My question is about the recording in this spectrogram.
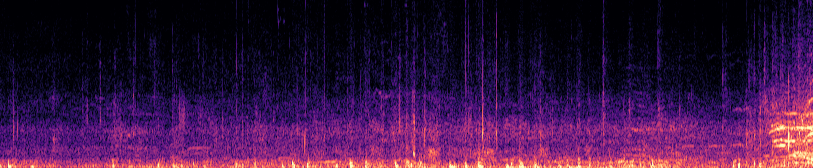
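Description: A show-jumping horse's hooves cantering on grass turf, a run of dull uneven hoofbeats that grows stronger partway through. Music and applause start right at the end.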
